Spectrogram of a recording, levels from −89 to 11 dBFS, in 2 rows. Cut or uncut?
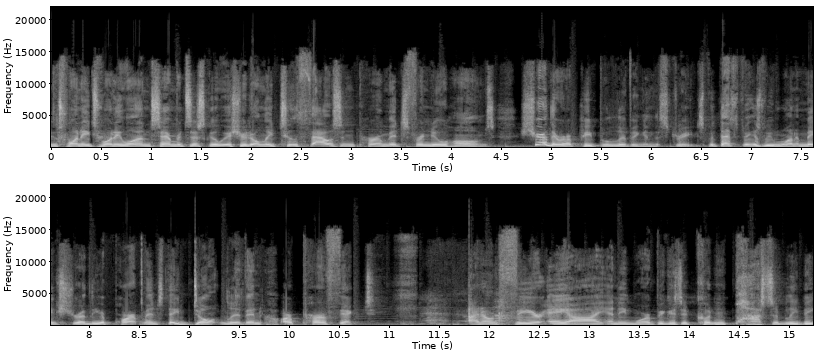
uncut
